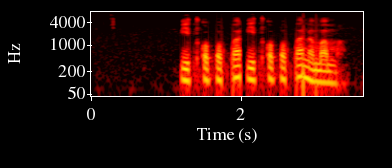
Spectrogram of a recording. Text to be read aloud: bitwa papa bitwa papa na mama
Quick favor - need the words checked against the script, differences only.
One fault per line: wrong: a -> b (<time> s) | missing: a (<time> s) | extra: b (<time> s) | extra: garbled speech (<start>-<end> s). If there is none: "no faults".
no faults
